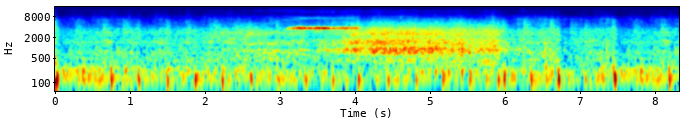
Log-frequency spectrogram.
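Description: Football match sound with steady low thumps, a few a second, from drumming in the stands; about three seconds in a referee's whistle blows for just under a second, then a swell of crowd and player voices follows for about two seconds.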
